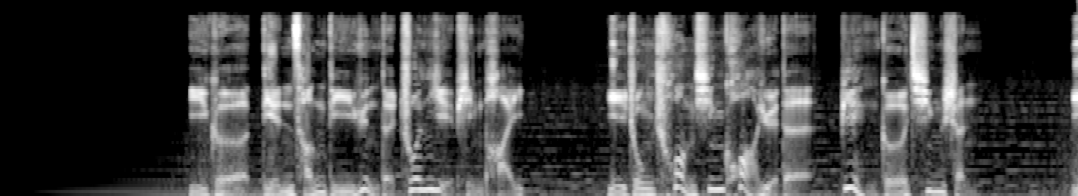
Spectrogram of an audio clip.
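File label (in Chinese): 男【宣传】; 南都梦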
